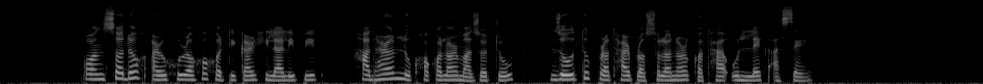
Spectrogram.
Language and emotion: Assamese, neutral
